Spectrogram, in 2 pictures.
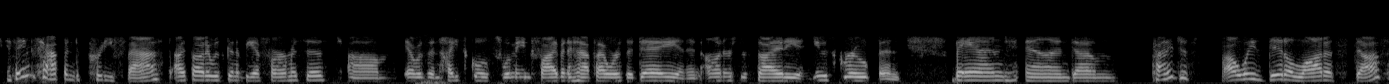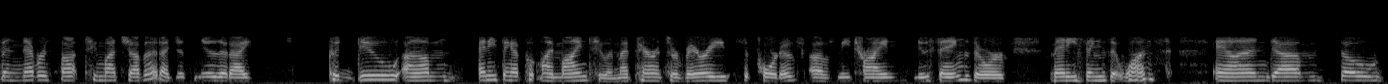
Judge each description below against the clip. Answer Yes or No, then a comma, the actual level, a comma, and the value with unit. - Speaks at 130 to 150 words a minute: No, average, 190 wpm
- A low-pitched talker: No, medium, 175 Hz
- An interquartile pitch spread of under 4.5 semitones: Yes, narrow, 2.6 semitones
